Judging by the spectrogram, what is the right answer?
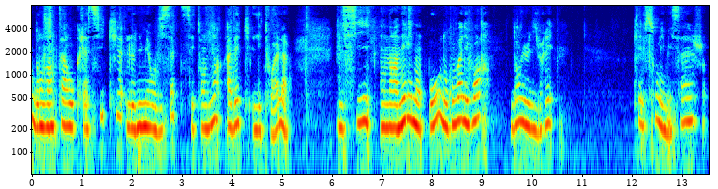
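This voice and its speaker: Tarot reader, female, warm dark tone and slightly raised pitch, gentle and unhurried, pausing often as she explains. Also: husky. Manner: gentle, hesitant explaining with frequent pauses. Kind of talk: casual tarot reading to viewers.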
